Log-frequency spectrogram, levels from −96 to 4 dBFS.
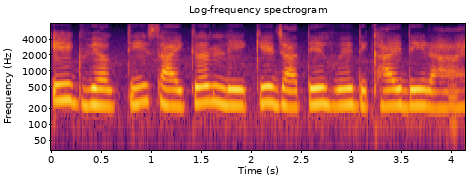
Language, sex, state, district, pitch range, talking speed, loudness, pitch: Hindi, female, Assam, Sonitpur, 220-245 Hz, 160 wpm, -15 LUFS, 230 Hz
